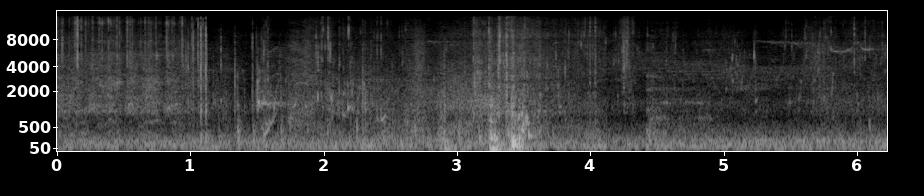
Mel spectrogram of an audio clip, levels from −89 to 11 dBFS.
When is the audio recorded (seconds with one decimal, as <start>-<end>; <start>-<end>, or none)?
0.0-4.0; 4.7-5.3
